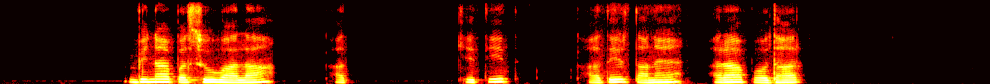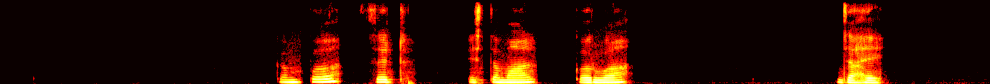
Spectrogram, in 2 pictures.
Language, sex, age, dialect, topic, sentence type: Magahi, female, 18-24, Northeastern/Surjapuri, agriculture, statement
